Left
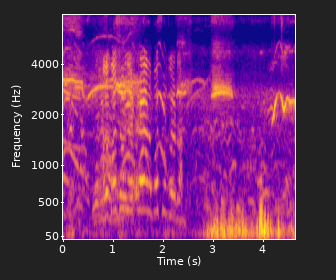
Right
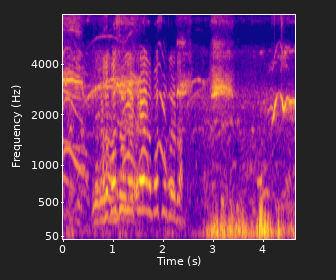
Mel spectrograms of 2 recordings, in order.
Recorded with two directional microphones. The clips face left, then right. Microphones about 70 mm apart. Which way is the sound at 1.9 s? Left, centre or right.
Right.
